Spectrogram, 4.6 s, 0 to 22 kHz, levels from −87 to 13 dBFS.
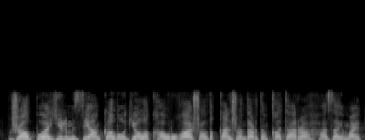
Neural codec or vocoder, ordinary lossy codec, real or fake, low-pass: codec, 16 kHz, 2 kbps, X-Codec, WavLM features, trained on Multilingual LibriSpeech; none; fake; none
